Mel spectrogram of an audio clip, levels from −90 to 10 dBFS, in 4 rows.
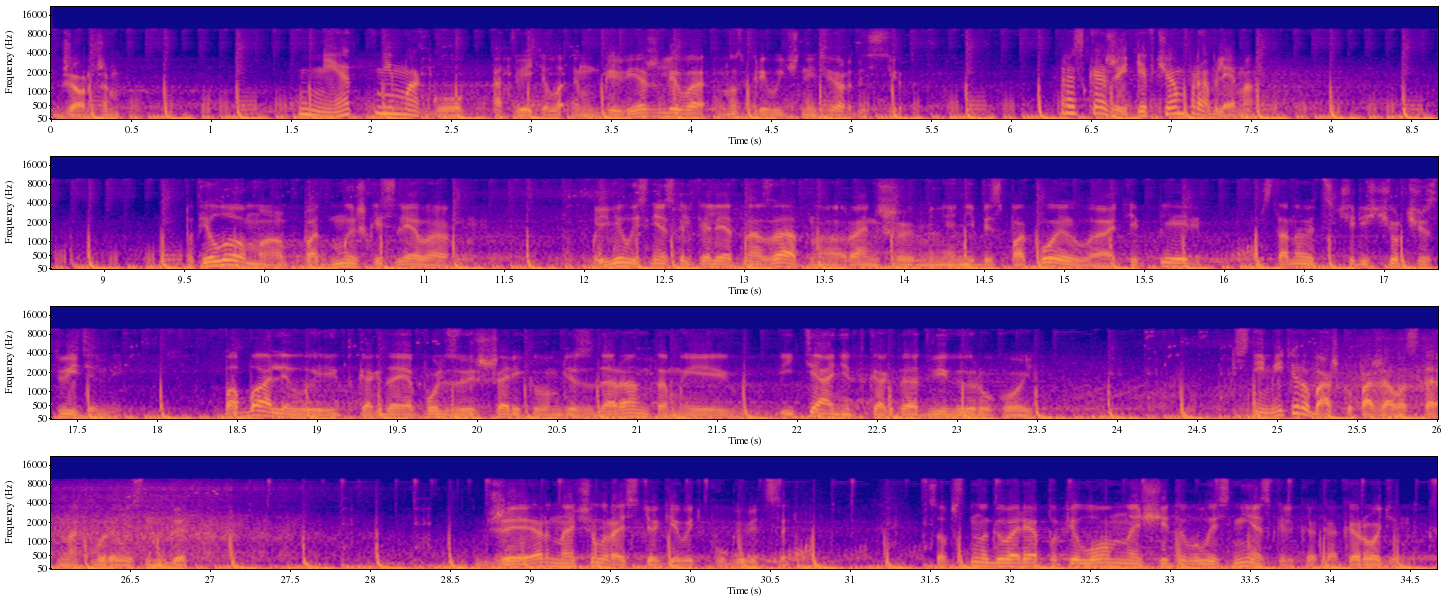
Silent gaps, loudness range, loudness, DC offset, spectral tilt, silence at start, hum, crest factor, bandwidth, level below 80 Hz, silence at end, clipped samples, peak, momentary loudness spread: none; 1 LU; -20 LUFS; under 0.1%; -7 dB/octave; 0 s; none; 14 dB; 10 kHz; -22 dBFS; 0 s; under 0.1%; -4 dBFS; 5 LU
